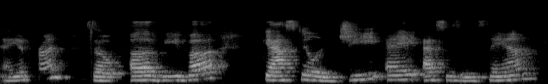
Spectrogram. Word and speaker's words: Gaskill: So Aviva Gaskill is G-A-S as in Sam, K-I-L-L, like the words gas and kill together.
